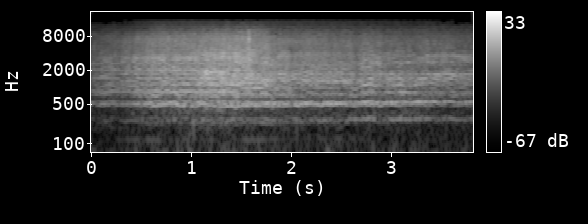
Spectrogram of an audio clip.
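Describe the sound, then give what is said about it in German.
A mosquito buzzes steadily, a thin continuous whine with no pauses, holding fairly loud for a few seconds and wavering slightly as it hovers. No one speaks. “Flöhe oder Mücken, ist das nicht egal? Kleine Plagegeister, die uns ans Blut wollen und juckende Pusteln zurücklassen.”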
